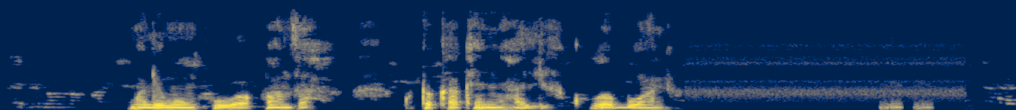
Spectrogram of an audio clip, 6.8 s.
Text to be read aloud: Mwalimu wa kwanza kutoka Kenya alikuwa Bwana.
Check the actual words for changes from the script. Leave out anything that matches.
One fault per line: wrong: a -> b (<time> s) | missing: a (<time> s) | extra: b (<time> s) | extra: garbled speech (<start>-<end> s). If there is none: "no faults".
extra: mkuu (1.2 s)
